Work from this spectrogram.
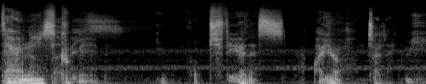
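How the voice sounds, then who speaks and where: A man speaks in a put-on character voice. His pitch is very deep and low, at a moderate pace. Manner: crazy, intense.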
